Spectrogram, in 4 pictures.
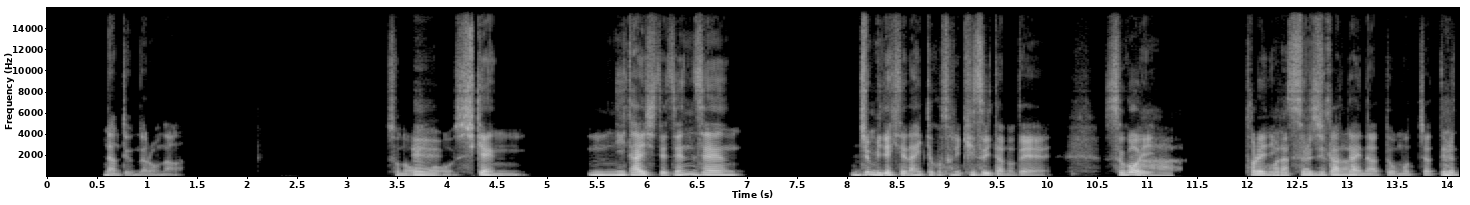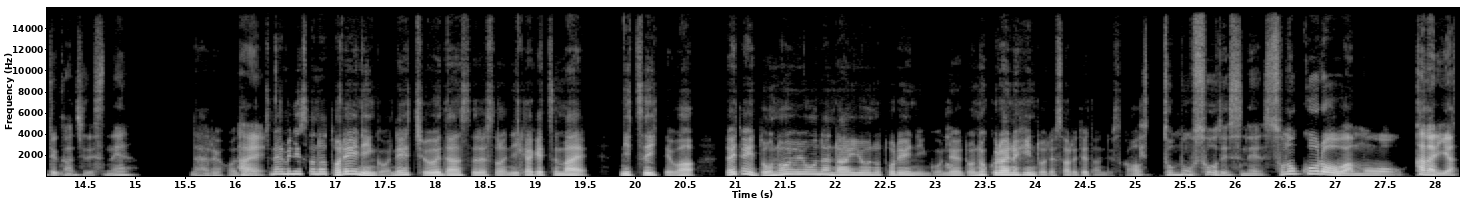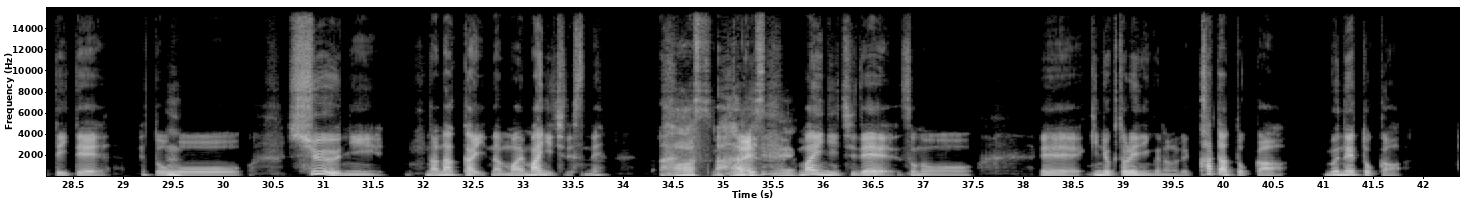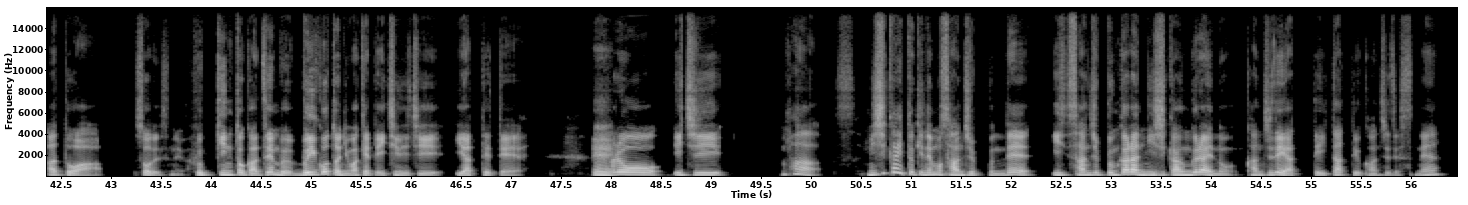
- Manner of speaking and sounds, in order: chuckle
- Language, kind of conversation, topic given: Japanese, advice, トレーニングへのモチベーションが下がっているのですが、どうすれば取り戻せますか?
